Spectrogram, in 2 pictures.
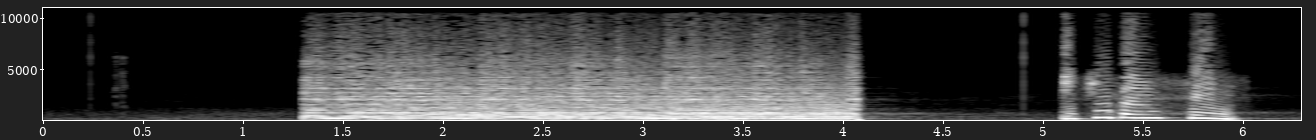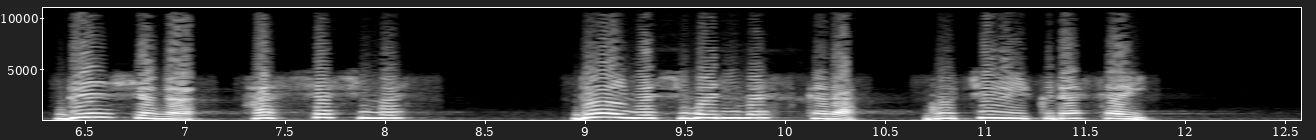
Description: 発車メロディー
接近放送 「Verde Rayo V2」です。
設定を間違えたので、音量注意です･･･
●スピーカー：National天井丸型
●音質：良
